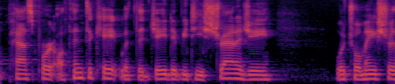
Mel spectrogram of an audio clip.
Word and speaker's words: JWT: which calls the passport.authenticate jwd strategy keep pronouncing that wrong jwt okay so again walking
